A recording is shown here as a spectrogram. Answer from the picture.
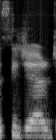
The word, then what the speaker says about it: CGIAR: Is that how it's pronounced? CJR. Yeah, they have a gender platform.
